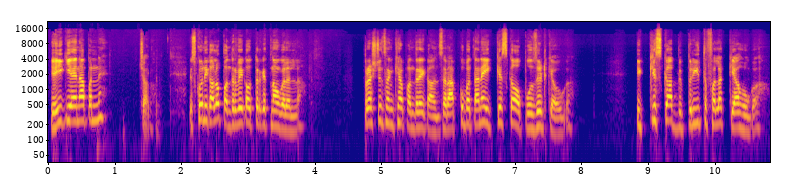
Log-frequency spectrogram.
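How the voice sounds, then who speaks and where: An online exam coach, a man with a high voice, teaches reasoning by working each calculation through step by step. Calling students lalla and mere lal with fondness, he slips English terms into his talk, captured in a clean, dry studio recording.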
